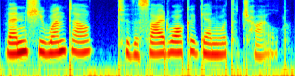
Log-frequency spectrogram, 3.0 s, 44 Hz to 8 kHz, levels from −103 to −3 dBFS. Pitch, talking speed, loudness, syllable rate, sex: 220 Hz, 245 wpm, -18 LUFS, 5.0 syllables/s, female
